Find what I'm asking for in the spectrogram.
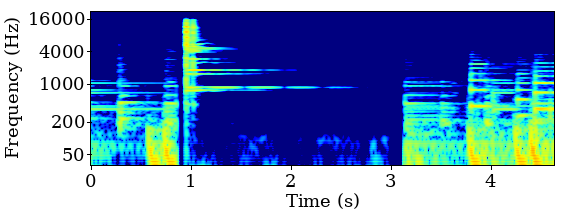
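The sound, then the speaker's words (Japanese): A single bright clink of glasses touching in a toast, one holding coffee soy milk and one sparkling water with yuzu, fairly loud, its clear ring lingering and fading for about a second before other soft sounds return. “じゃあそれで乾杯。”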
